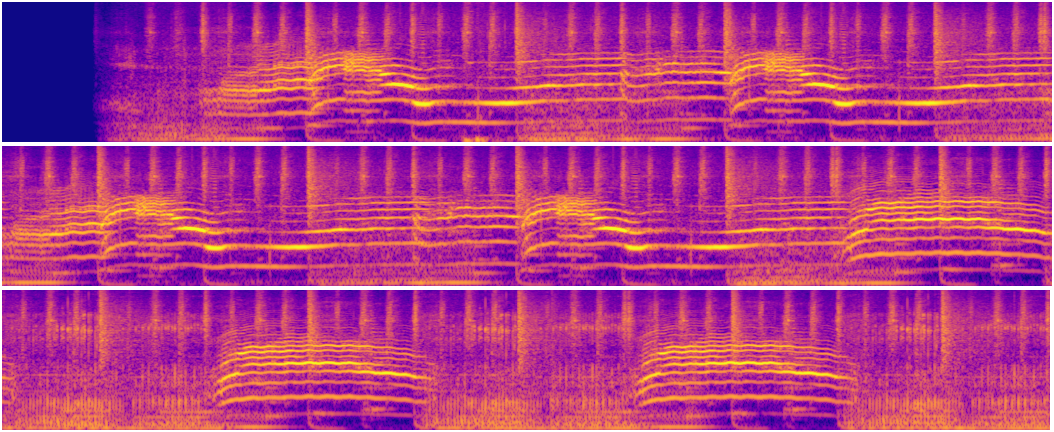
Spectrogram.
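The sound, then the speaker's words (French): Real cat meows are edited together into a melodic, song-like sequence, repeating in rhythmic phrases with pitched, harmonic yowls over a steady musical backing, loud throughout. “a fait un montage de miaulements de chats et les a fait chanter comme ça.”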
